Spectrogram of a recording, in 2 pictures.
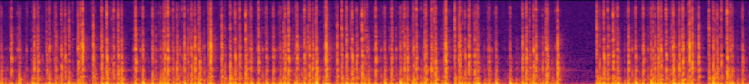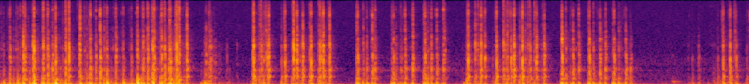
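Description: A low-profile mechanical keyboard with white, grey and yellow plastic keycaps on a grey case is typed on with the fingertips of both hands. The result is a dense, continuous stream of short, clacky keystrokes with a strong low thump under a bright clatter. The typing pauses briefly a few times before trailing off at the end.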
